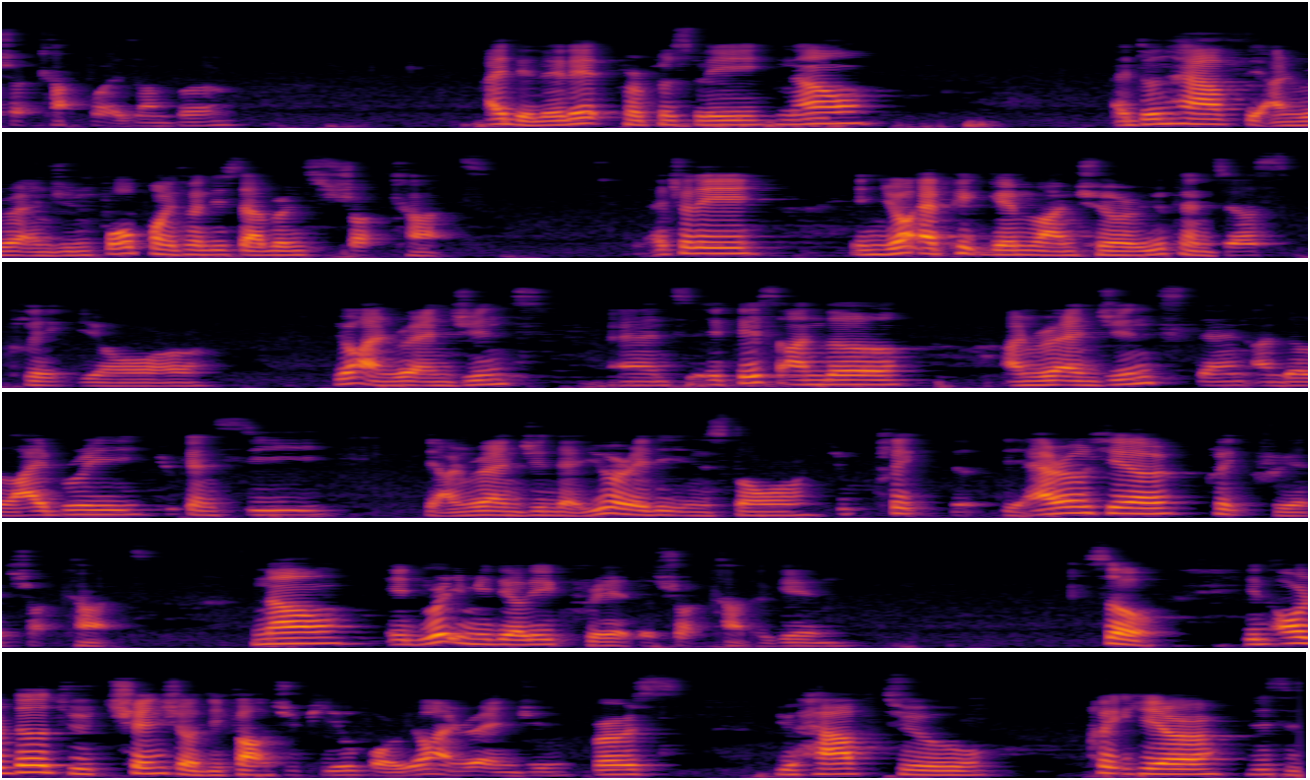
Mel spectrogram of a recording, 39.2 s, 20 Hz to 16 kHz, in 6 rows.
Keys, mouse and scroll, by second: 0.4 click, 0.8 click, 1.9 Delete, 3.0 click, 3.4 Delete, 4.1 click, 4.8 click, 5.9 click, 6.2 drag, 8.7 click, 9.2 click, 10.1 click, 12.2 click, 13.0 click, 13.7 click, 15.1 click, 15.9 click, 17.5 click, 18.2 click, 18.9 click, 24.1 click, 25.8 click, 27.3 drag, 27.7 click, 29.8 click, 30.6 click, 31.5 click, 35.5 click, 35.6 click, 36.4 click, 38.0 click.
